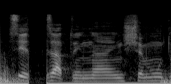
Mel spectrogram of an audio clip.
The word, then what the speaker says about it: Shenmue: E un altro dei grandi problemi che ci saranno questa sera sarà la pronuncia di Shenmue, che ci conviene mettere, cercare di capire subito all'inizio, prima di dire qualche oscenità. Io penso si dica Shenmue. – Così. Io ho sempre detto Shenmue.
